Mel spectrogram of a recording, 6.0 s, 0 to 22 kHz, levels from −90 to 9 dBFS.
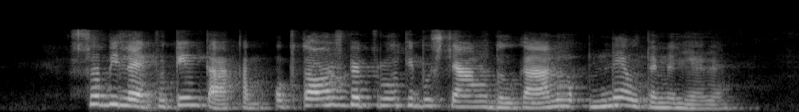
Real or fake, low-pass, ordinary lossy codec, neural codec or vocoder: fake; 7.2 kHz; none; codec, 44.1 kHz, 2.6 kbps, SNAC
